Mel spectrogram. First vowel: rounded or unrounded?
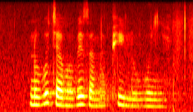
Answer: rounded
